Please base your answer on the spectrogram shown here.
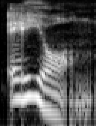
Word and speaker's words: Aion: And his first name is Aeon, which is spelled Aion.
